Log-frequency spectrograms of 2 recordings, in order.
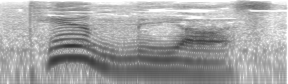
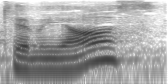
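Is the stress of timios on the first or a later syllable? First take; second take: first; later. First: The stress falls on the first syllable. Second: The stress falls on a later syllable. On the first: The speaker calls it right. "the T-I will be all in capitals because that's the stressed syllables" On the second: The speaker calls it wrong. "it's not timios"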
